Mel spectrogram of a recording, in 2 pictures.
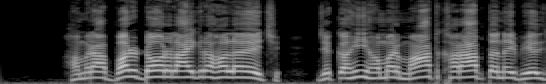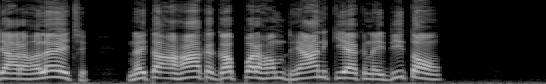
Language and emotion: Maithili, fearful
